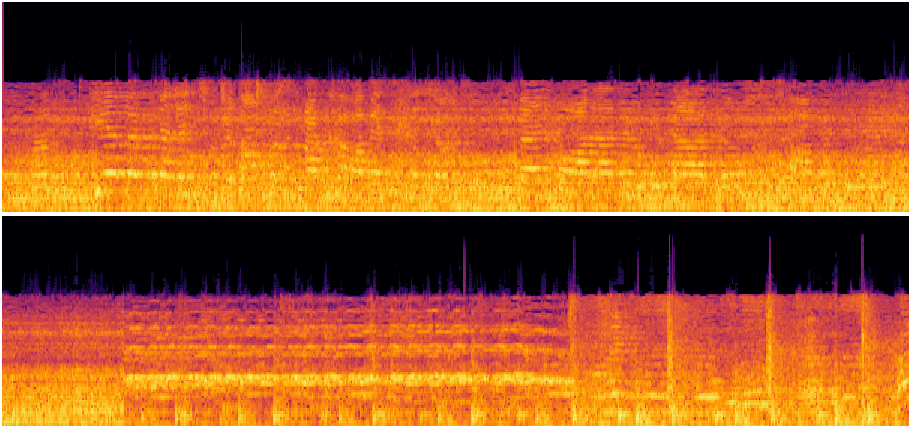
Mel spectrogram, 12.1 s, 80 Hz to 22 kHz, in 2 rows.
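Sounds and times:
steady wash of noise: 0.0 - 12.0
voices: 0.0 - 12.0.

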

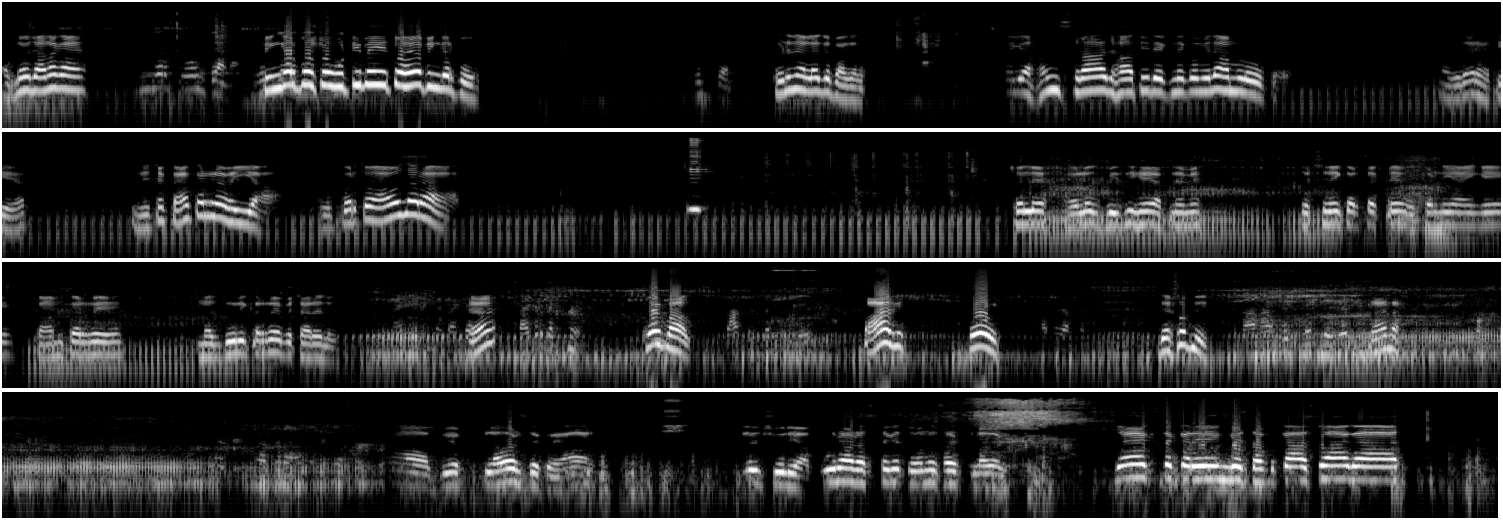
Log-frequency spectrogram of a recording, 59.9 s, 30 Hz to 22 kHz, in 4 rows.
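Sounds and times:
motorcycle engine idling: 0.0 - 52.4.

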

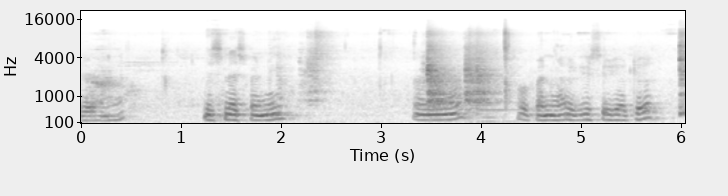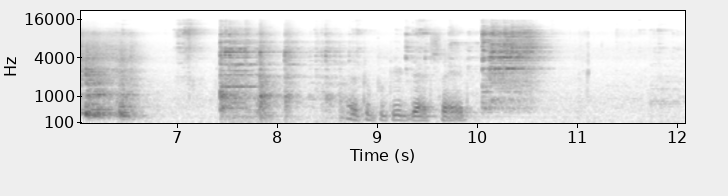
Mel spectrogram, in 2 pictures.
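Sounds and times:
metal utensils clattering: 6.0 - 6.7, 7.4 - 10.8.

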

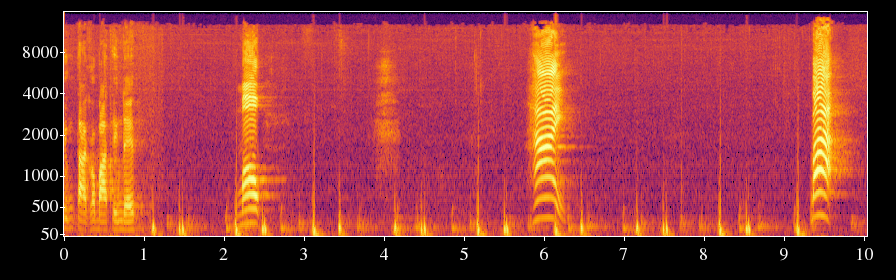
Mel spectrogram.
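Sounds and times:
heartbeat thumps: 0.9 - 10.0.

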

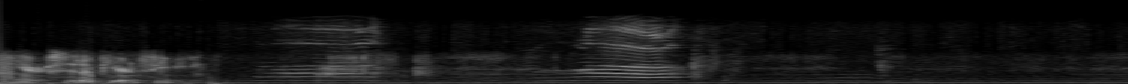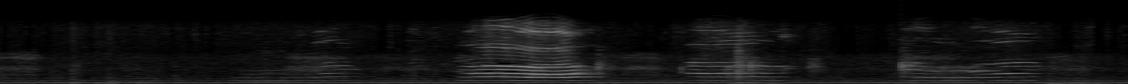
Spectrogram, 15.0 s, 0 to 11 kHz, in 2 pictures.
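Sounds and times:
cat meowing: 1.7 - 2.6, 3.6 - 4.6, 9.2 - 10.0, 10.6 - 11.5, 12.1 - 12.8, 13.5 - 14.5.

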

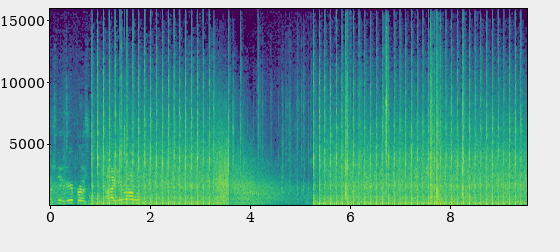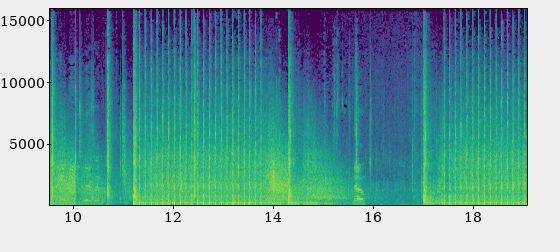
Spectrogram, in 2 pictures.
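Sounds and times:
automatic gunfire bursts: 0.8 - 4.1, 5.2 - 10.0, 10.7 - 15.1, 17.0 - 19.0
single gunshots: 5.3 - 15.8, 17.0 - 18.9.

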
